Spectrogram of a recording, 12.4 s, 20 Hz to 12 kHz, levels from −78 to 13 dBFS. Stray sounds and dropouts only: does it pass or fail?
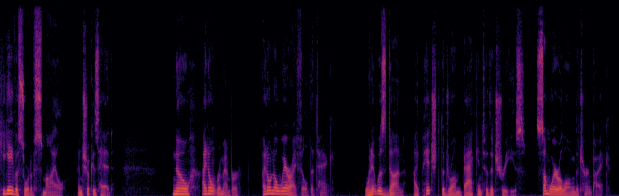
pass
